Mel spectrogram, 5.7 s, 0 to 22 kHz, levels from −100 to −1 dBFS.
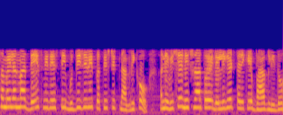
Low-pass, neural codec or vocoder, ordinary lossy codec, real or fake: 3.6 kHz; none; none; real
